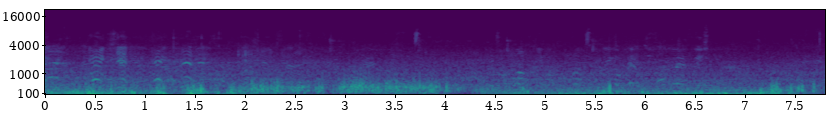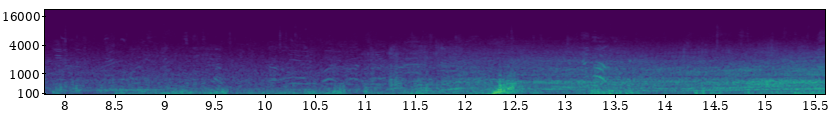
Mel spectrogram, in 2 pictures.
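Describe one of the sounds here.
Players shout to each other across an open field in the distance.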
